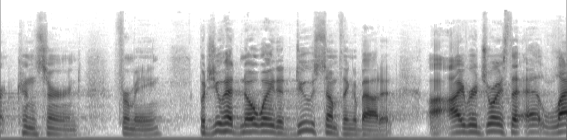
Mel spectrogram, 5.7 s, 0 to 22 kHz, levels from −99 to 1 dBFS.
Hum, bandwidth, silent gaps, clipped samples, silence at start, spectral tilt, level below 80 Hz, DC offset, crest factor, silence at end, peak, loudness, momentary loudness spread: none; 13.5 kHz; none; under 0.1%; 0 s; -5 dB/octave; -74 dBFS; 0.5%; 20 dB; 0 s; -2 dBFS; -23 LUFS; 13 LU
